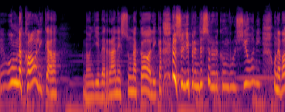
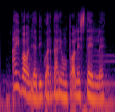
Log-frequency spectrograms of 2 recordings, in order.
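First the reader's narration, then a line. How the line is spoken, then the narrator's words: Gentle question. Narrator (Italian): chiese dolcemente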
